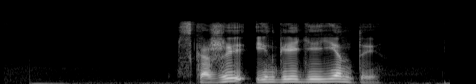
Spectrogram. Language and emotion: Russian, neutral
